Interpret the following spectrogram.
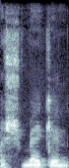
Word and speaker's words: schmecken: That's how I remember schmecken. That's the sh sound, like a something is tasting good or bad.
